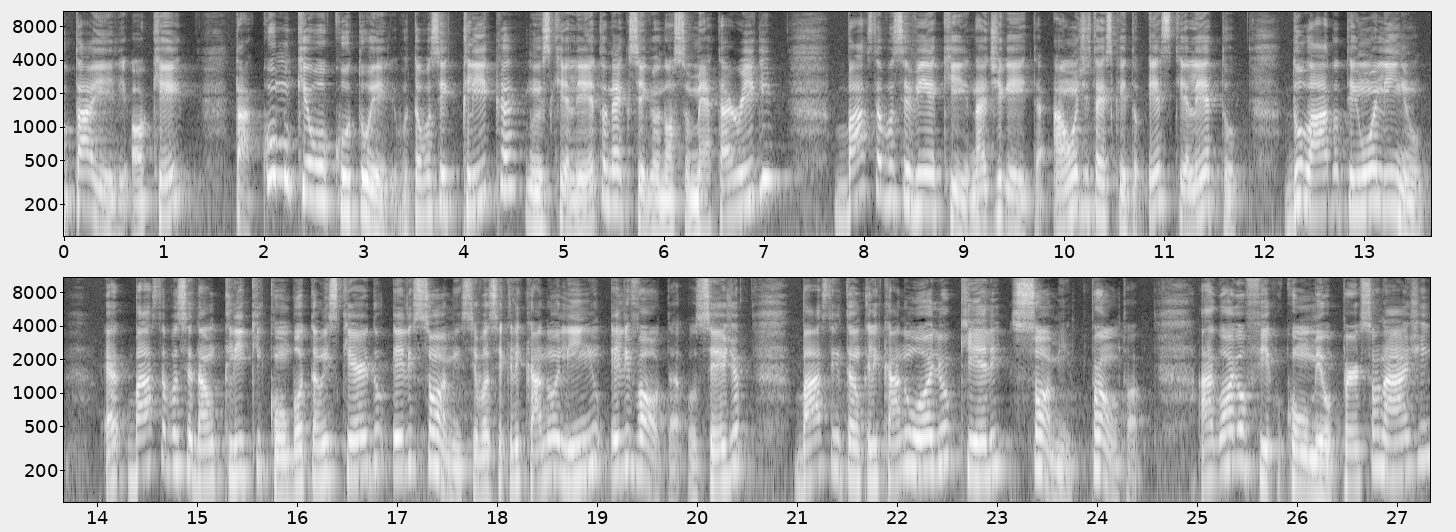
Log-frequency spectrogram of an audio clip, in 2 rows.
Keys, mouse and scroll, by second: 15.3 click, 18.1 click, 21.2-22.9 scroll down 2, 22.9 shift+scroll down 1, 23.9 middle click, 25.2 right click.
